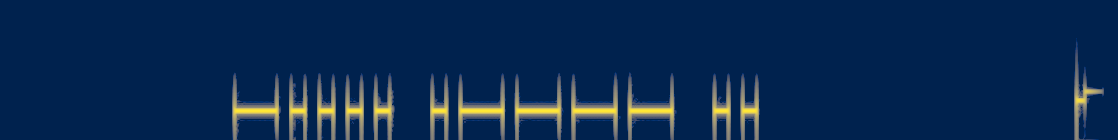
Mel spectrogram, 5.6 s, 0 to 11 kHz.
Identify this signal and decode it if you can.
Morse code, heard as a keyed tone, about 17 wpm, 700 Hz. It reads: 61I
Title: Three Challenging Letter-Number Combinations 17wpm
